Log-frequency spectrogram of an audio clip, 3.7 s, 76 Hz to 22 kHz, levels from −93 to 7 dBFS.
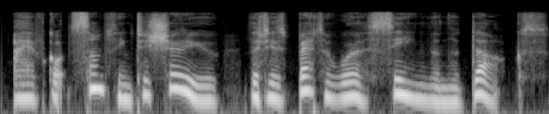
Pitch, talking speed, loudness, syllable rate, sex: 180 Hz, 245 wpm, -18 LUFS, 5.5 syllables/s, female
